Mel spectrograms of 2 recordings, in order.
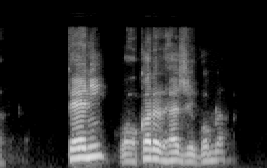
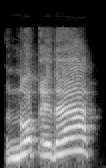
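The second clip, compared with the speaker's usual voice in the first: high and loud, pointing out the pronunciation; النطق ده thrown out loud and high in praise; proud teacher exclaiming; excited emphasis; 10 semitones higher, 8 dB louder, slower than usual. Real, not acted. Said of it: "بص النطق عامل إزاي".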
